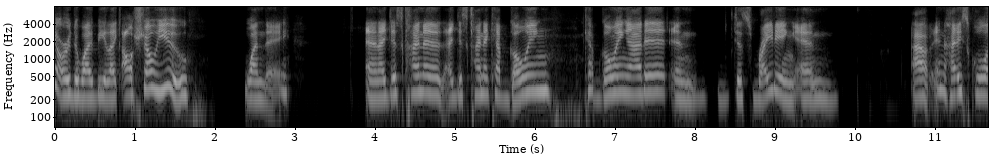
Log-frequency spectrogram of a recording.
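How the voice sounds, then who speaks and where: She is an author chatting casually over video, her first languages a Chinese dialect and Tagalog, and she rambles candidly through her story. The voice sits a little high and a bit bright, with no room sound.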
